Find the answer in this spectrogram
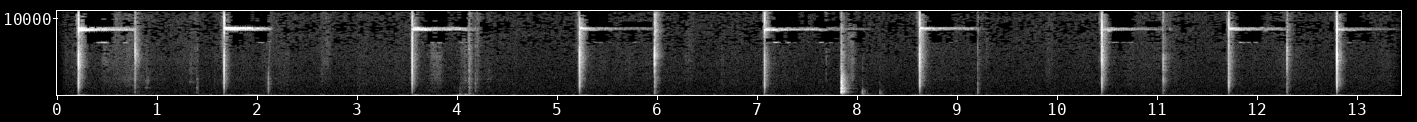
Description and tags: Raw audio of the flipping of a 50 pence coin, also including the sound of catching it or letting it land on a surface.
An example of how you might credit is by putting this in the description/credits:
The sound was recorded using a "H1 Zoom recorder" on 22nd March 2016.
